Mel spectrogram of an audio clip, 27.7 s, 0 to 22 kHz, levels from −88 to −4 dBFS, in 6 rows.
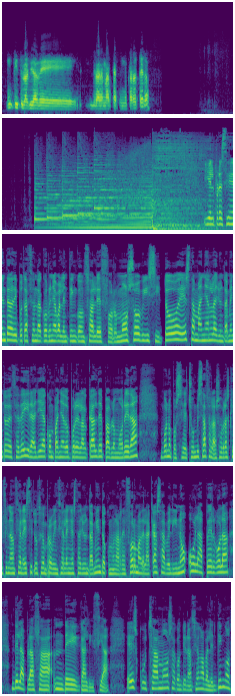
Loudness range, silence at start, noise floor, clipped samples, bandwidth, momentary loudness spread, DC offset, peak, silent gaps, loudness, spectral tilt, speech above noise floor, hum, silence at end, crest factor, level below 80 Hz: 6 LU; 0.1 s; -72 dBFS; under 0.1%; 15 kHz; 9 LU; under 0.1%; -2 dBFS; 3.25-3.62 s, 3.68-3.75 s; -20 LUFS; -5 dB/octave; 53 dB; none; 0 s; 18 dB; -44 dBFS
